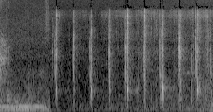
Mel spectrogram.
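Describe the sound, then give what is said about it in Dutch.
Steady clip-clop of horse hooves pulling a coach, a regular sharp rhythm of about a dozen strikes, preceded by a brief low rumble at the start; no one speaks. “Ik neem een hupflesje mee en zal ik jou leren de koets te besturen.”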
